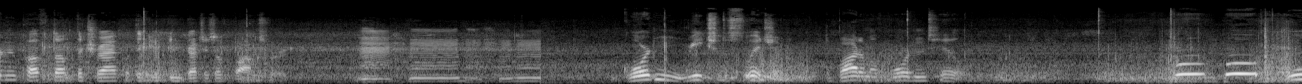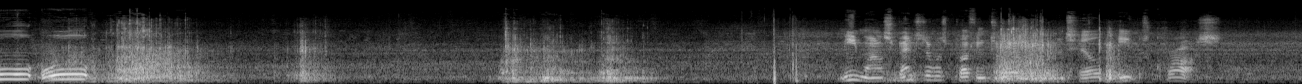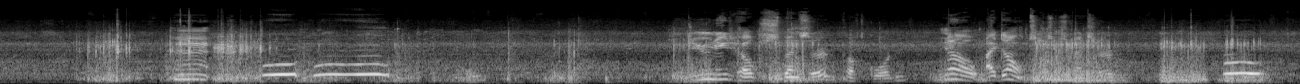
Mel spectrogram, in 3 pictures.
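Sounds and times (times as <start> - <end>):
steam engine whistle toots: 11.7 - 12.6, 38.2 - 38.8.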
